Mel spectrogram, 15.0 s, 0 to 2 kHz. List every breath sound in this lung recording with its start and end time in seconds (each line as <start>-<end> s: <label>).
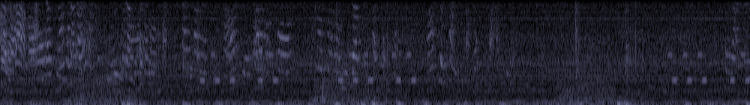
1.33-2.83 s: inhalation
6.19-7.77 s: inhalation
11.03-12.82 s: inhalation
